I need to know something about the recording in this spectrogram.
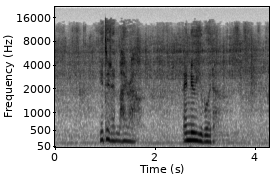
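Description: A young woman speaks quietly and tensely.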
